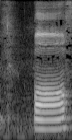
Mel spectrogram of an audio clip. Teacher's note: কফ জিহ্বার গোড়া তার বরাবর উপরে তালুর সঙ্গে লাগবে, কফ মোটা করবেন।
